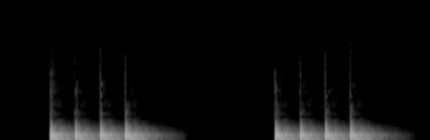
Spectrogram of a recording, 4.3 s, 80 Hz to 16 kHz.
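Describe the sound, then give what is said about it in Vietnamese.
Knuckles rap on the door of room 204 in two sets of four quick, solid knocks, separated by a short pause. The knocks are loud and sharp and heard alone. “vẫn gõ cửa phòng 204 nơi Hạ Huy ở.”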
